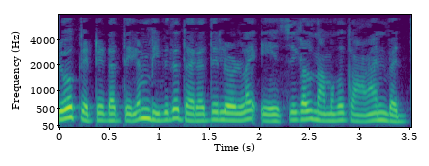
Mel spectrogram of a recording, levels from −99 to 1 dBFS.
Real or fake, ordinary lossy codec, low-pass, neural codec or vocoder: fake; MP3, 32 kbps; 7.2 kHz; codec, 16 kHz, 8 kbps, FunCodec, trained on Chinese and English, 25 frames a second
